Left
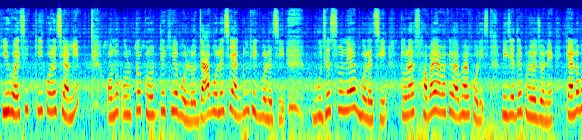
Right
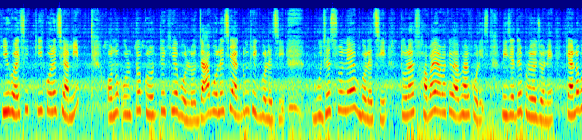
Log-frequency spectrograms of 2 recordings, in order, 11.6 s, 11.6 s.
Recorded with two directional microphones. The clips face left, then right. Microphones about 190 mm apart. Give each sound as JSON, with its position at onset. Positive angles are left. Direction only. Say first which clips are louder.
{"t": 0.0, "sound": "speech", "louder": "left 4 dB", "side_deg": 50}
